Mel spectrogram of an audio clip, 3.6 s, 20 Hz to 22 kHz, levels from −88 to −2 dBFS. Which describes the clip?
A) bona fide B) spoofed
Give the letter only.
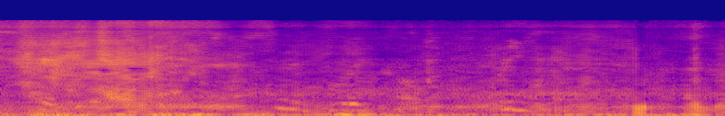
B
